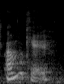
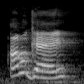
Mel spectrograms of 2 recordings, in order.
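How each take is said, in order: First: "I'm okay" said softly, falling; quiet "I'm okay". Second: "I'm okay" much louder and higher, rising. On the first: Streamer softly reassures chat, quiet murmur. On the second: Streamer loudly insists to chat that he's fine. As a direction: belt out "I'm okay" with a high rise. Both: Real, not acted.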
